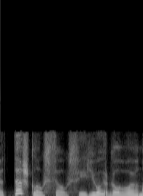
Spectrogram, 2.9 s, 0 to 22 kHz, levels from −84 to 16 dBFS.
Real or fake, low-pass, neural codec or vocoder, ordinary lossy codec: fake; 7.2 kHz; codec, 16 kHz, 0.8 kbps, ZipCodec; MP3, 48 kbps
